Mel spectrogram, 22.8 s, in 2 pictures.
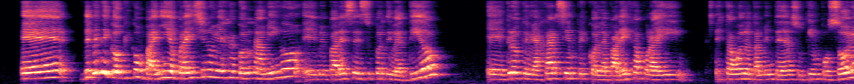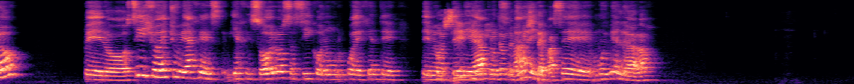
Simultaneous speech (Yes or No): Yes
